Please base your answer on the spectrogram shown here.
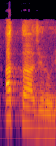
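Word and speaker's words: التَّاجِرُ: At-tajiru. You did not pronounce lam. Why you did not pronounce? Because it is sun letter.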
